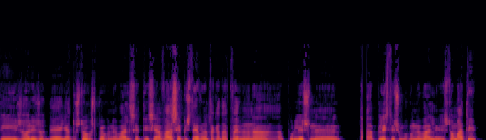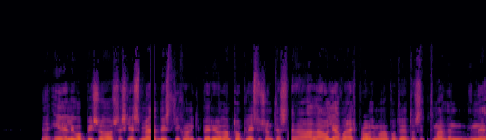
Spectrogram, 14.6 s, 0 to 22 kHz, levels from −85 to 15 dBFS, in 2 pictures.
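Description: Timestamps of consecutive 2-second stream segments fail to meet, producing a gap between stream segments that the player fills with silence. Hard-edged holes cut the speech at 1.39 s, 3.41–3.45, 5.43–5.50, 7.50–7.53, 9.54–9.60, 11.60–11.66 and 13.65–13.70 s, each lasting 14 to 61 ms, with no audio lost.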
